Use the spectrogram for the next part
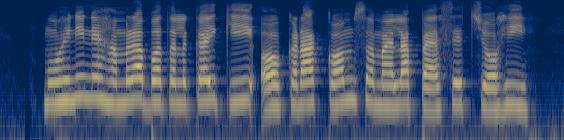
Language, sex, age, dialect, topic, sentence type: Magahi, female, 25-30, Western, banking, statement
